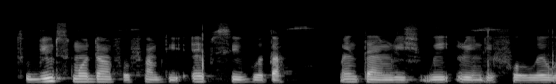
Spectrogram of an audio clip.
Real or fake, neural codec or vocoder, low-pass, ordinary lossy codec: real; none; 7.2 kHz; none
